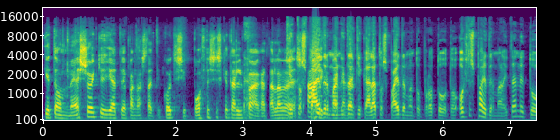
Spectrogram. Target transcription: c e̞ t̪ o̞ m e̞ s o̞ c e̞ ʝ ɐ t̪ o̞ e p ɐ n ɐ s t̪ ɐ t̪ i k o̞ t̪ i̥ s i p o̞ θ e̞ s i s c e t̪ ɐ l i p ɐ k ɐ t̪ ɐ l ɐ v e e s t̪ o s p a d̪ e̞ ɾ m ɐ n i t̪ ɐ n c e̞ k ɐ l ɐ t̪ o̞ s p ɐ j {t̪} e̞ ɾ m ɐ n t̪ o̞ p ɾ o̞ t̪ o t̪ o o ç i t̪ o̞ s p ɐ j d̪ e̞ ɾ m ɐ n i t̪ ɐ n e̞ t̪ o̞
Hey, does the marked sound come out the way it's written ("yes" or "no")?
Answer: no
